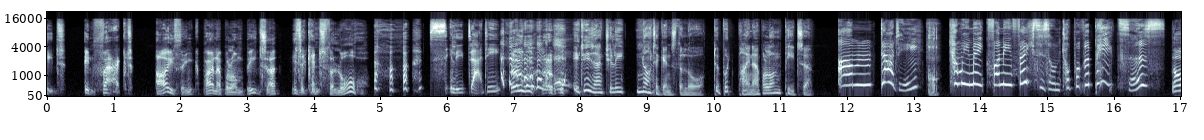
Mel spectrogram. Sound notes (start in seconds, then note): 6.7 laughing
